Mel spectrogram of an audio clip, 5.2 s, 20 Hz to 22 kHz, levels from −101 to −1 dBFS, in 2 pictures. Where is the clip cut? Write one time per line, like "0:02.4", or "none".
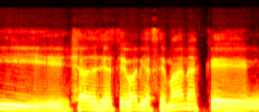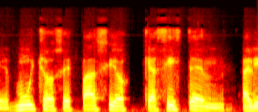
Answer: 0:03.9

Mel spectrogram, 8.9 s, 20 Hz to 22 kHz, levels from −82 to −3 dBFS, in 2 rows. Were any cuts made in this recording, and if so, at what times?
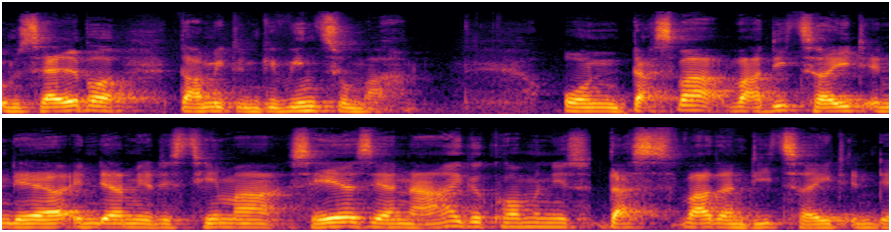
0:07.4

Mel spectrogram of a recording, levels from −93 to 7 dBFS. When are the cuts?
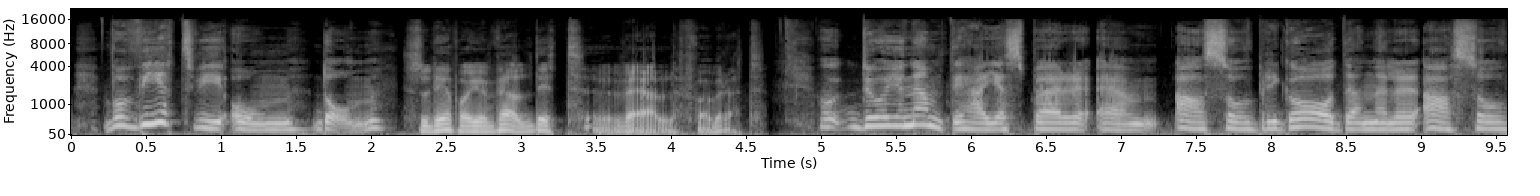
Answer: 0:02.1

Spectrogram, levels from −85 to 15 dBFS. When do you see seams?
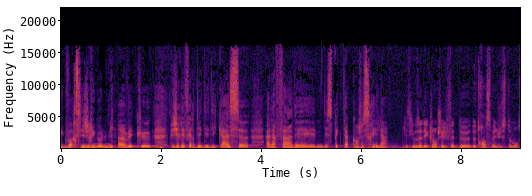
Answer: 0:02.1

